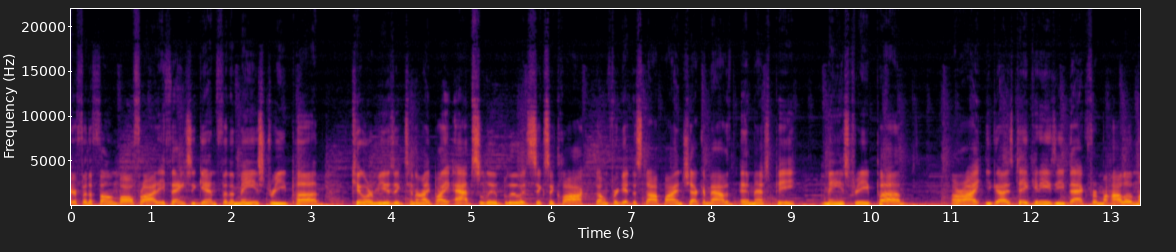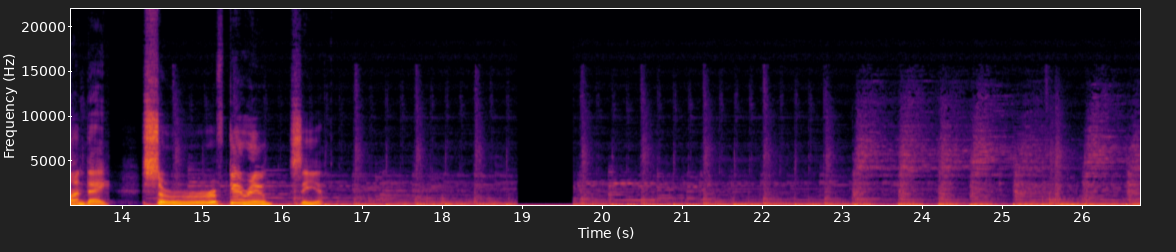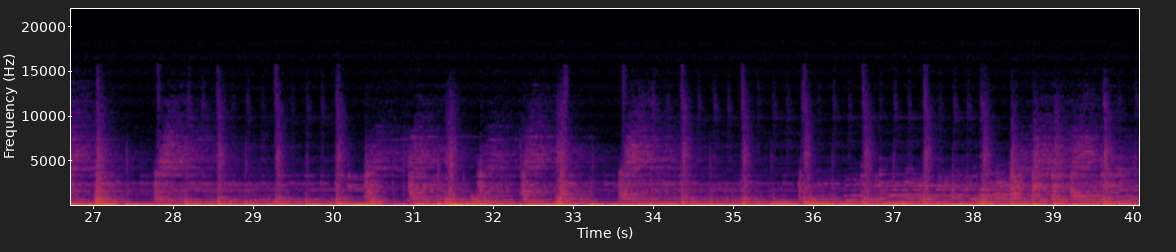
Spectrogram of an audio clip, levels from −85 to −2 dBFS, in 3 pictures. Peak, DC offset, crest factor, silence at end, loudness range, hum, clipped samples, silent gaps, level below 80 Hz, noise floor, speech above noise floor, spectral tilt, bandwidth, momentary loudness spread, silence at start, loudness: -4 dBFS; 0.8%; 24 dB; 0 s; 14 LU; none; under 0.1%; none; -40 dBFS; -67 dBFS; 43 dB; -5 dB/octave; over 20 kHz; 16 LU; 0 s; -27 LUFS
